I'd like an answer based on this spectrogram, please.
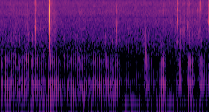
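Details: Low rumbling purr from kitten Matsumoto cuddling Tanka the pit bull, one sharp click early on and the purr softening in the second half.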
